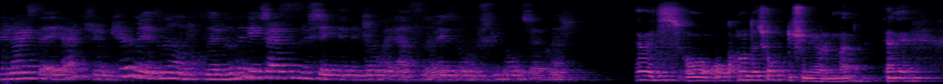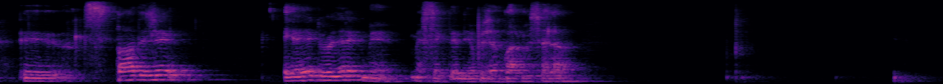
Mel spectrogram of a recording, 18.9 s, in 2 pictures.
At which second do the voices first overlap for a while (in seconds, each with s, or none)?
none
